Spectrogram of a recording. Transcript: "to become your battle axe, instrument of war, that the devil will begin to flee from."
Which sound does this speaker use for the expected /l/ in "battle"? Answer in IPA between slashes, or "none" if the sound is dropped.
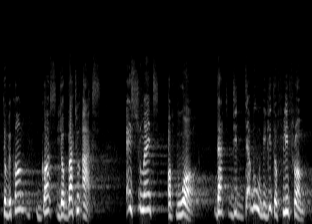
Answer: /n/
